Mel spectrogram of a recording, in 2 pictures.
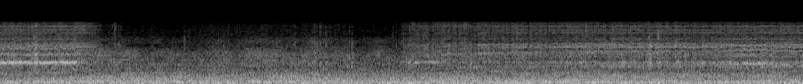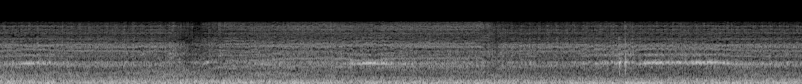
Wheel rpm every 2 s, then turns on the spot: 30, 10, 100, 110, 100, 110, 110, 110.
0-2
